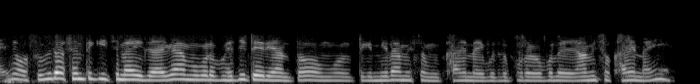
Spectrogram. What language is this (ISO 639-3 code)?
ori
